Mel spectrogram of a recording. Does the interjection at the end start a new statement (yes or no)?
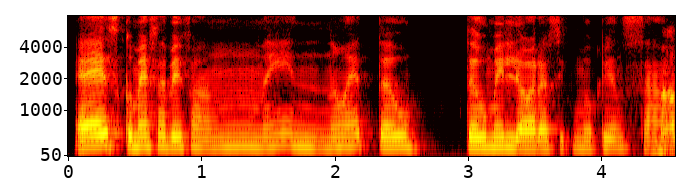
yes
